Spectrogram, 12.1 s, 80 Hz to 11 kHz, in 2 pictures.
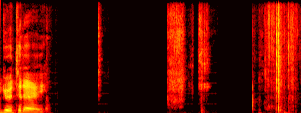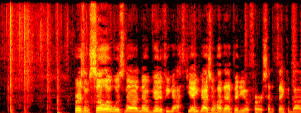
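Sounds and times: plastic wrap crinkling: 5.1s - 7.5s
plastic shrink wrap ripping: 5.2s - 7.5s.

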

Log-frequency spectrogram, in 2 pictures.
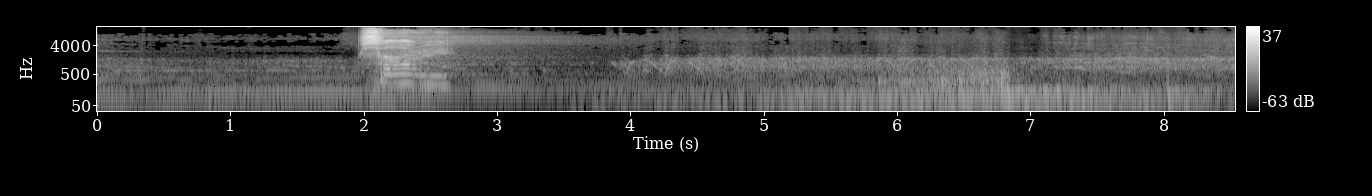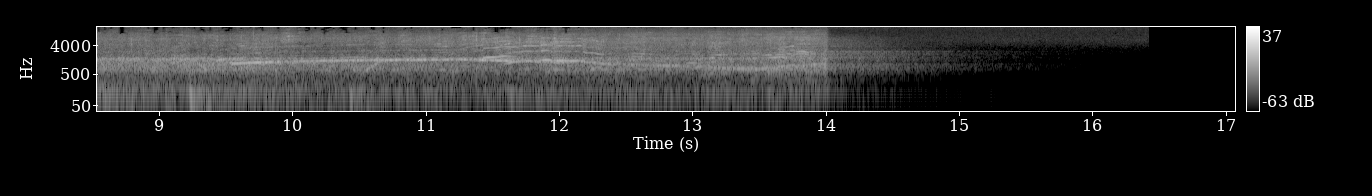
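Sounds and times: street noise rumble: 3.1s - 14.4s
siren wail: 3.7s - 14.1s.

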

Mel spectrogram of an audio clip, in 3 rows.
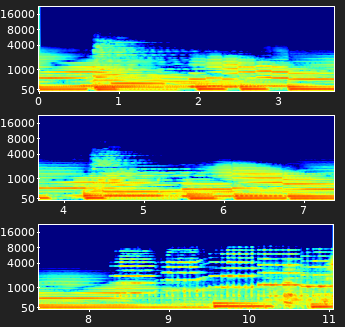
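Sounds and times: heavy bass line: 0.0s - 11.0s
held orchestral notes: 8.3s - 11.0s.

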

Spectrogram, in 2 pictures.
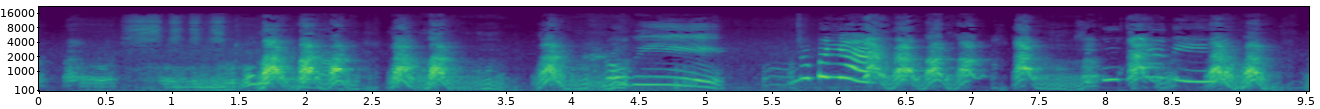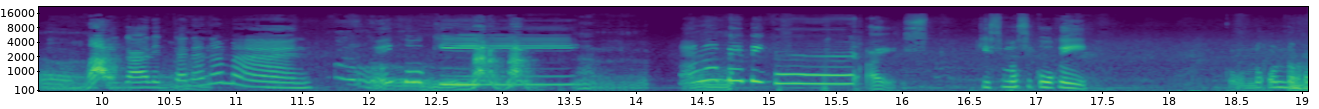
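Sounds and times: small dogs barking: 1.5s - 4.4s, 6.0s - 10.7s, 11.8s - 13.7s.

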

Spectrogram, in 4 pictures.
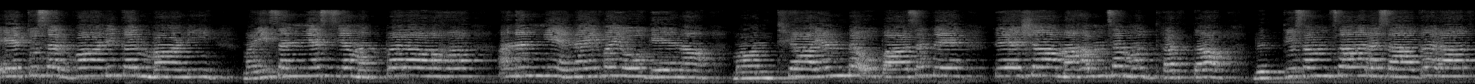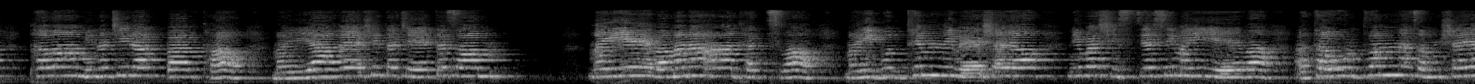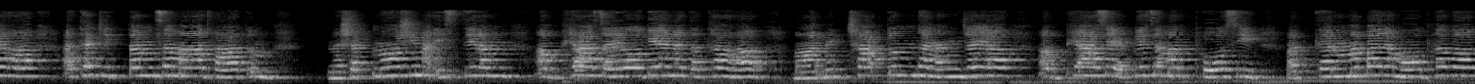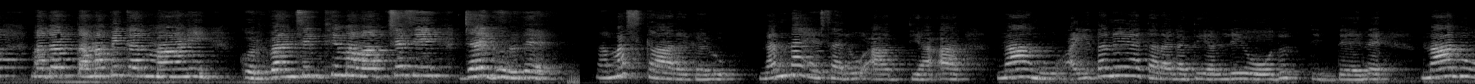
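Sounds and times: girl singing unaccompanied: 0.0s - 59.0s.

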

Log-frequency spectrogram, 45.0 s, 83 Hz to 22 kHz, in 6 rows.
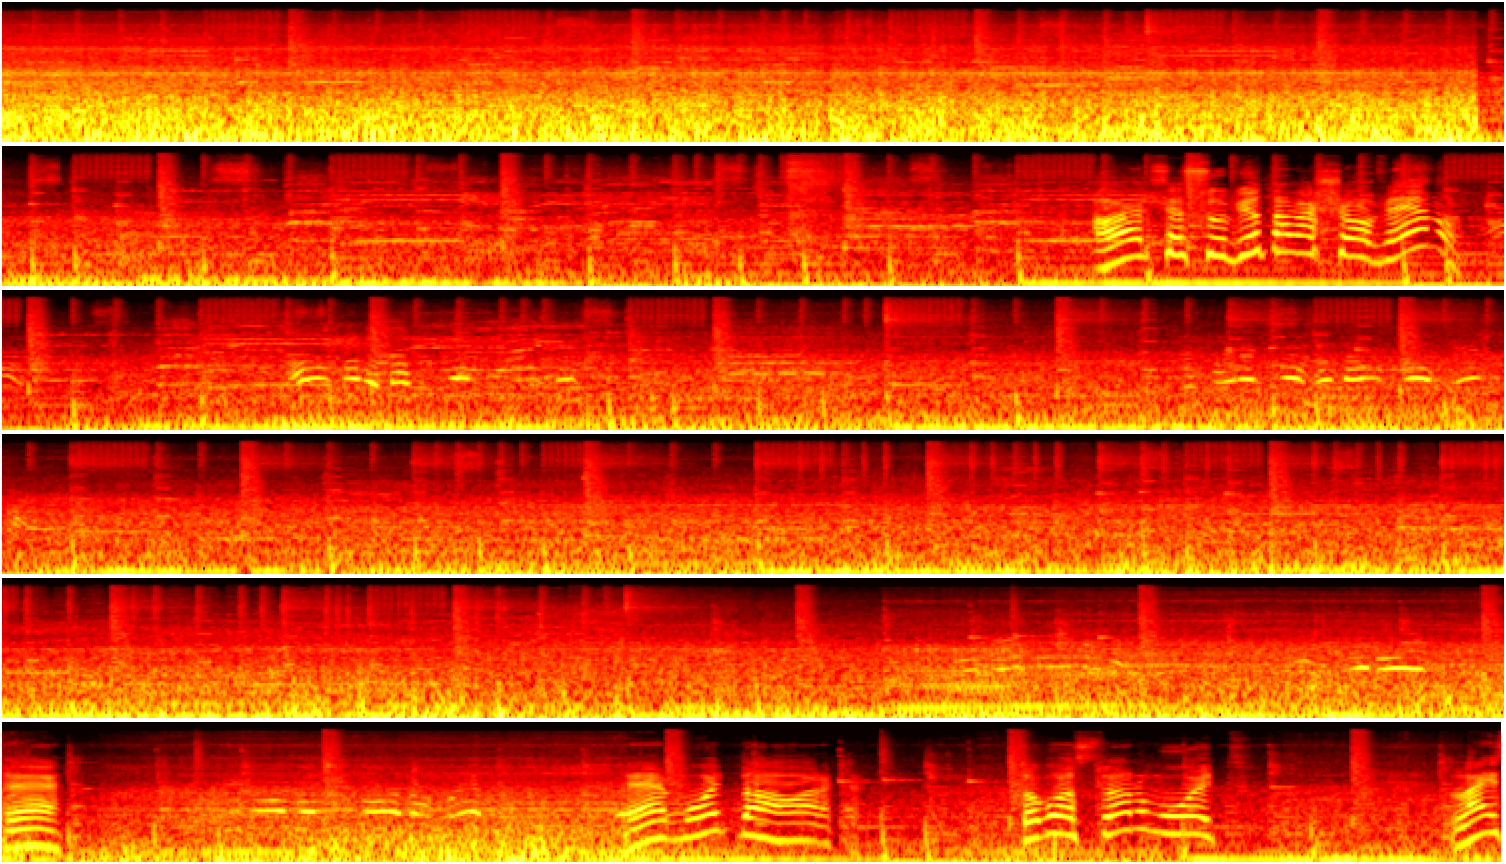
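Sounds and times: wind rumble on microphone: 0.0s - 13.0s, 14.8s - 41.3s
motorcycle engine running: 0.0s - 45.0s.

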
